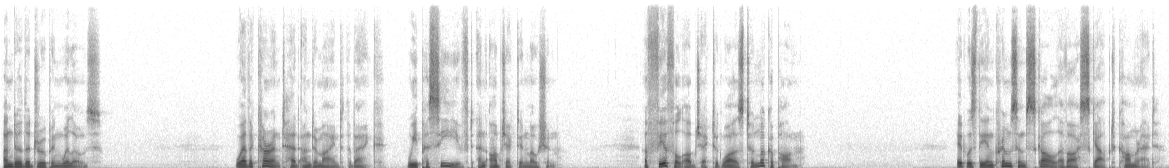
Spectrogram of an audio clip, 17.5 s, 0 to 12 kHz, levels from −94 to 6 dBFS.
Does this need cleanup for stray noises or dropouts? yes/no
no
